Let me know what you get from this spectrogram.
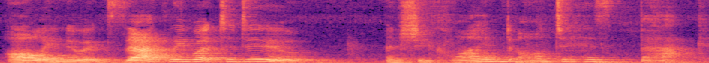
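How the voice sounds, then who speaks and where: A woman reading a picture book aloud to young children as a storytime librarian, with drawn-out words and dramatic emphasis. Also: medium pitch, animated. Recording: roomy echo, distant mic, faint noise.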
